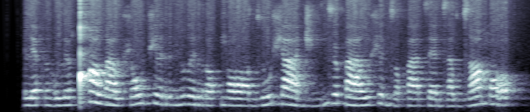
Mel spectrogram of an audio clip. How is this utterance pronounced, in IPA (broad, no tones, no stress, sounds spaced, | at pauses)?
lʲ ɑ f l ɑ̤ w lʲ ɔ ǃʰ ɑː w aː w ʃ ɔ w t͡ʃ ɘː r ɛ̤ v ɘ r ɔ f j ɔː d͡z u ʃ aː d͡ʒ ɛ̤ d͡z ə˞ f aː w ʃ ɘ d͡z ɔ f aː t͡s ɛ d͡z a w d͡z ɑ m ɔ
